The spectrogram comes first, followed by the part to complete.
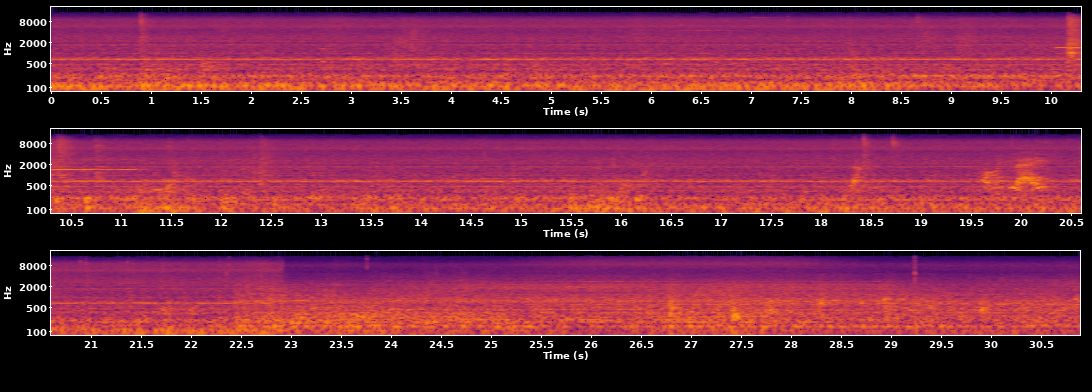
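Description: Night-train passenger coach running along the track, heard from inside: a steady rumble with a constant hum and a brief high tone about ten seconds in. About two-thirds of the way through the sound changes abruptly to a duller rumble.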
